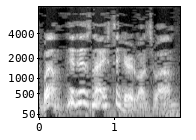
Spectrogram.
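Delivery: high, quick rabbit voice; flattered rabbit. Acted. Rabbit takes bunny's compliment, flattered in a high quick voice.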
